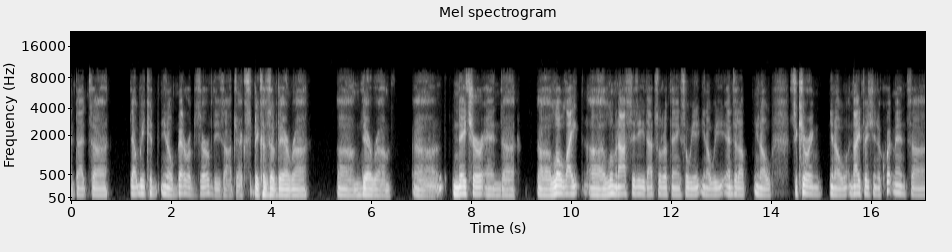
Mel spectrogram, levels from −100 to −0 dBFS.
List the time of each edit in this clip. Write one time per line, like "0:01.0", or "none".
none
